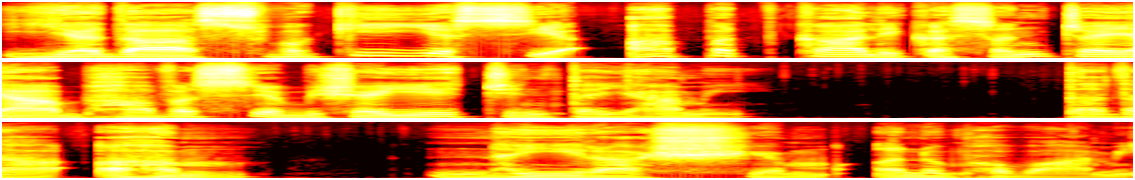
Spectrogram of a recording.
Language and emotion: Sanskrit, sad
